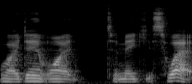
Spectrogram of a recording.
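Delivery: bone-dry, flat, emotionless deadpan delivery. Retelling how a character answers her in their final conversation, retelling a deadpan line. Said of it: "Just like so deadpan".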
